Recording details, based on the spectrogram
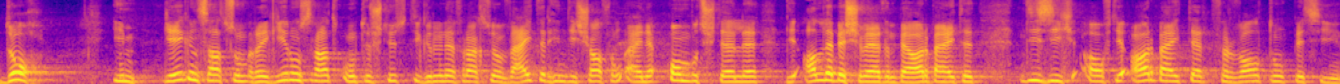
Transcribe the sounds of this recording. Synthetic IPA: d̥ɔχ | ʔɪmɡeːɡn̩zat͡st͡sʊmʁeɡiːʁʊŋsʁaːtʊntɐɐʃtʏt͡st̚d̥iːɡʁyːnəfʁakt͡sjoːnvaɪtəhɪndiːʃafʊŋʔaɪnɐʔɔmbʊt͡sʃtɛlə | d̥iːʔaləbəʃv̥eːɐdn̩bəaɐbaɪtət | d̥iːzɪçaʊfd̥iːʔaɐbaɪt̚d̥eːɐfɛɐvaltʊŋb̥ət͡siːən

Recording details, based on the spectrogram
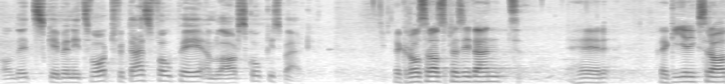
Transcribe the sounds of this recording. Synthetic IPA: ʊnd̪ɪt͡sɡ̥eːbəniːt͡sʋɔrtfyɾtɛsfɔʊpʰeːəmlɑːɾskʊkisb̥æ̰ɾɡ̥ | hæɾɡɾoːsɾɑːtspɾɛzid̪ænthɛɾ | ɾɛɡiəɾiksɾɑː

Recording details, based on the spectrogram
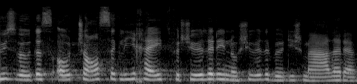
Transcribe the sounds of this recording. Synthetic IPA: yːsʋœwdɑsoʊtʃɑ̃ːsəɡ̥liːχhɛɪt̪føɾʃyələɾɪnoʃyələɾʋøːɾdiʃmæːləɾə

